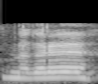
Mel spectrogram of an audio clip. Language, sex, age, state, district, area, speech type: Dogri, female, 30-45, Jammu and Kashmir, Reasi, rural, spontaneous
